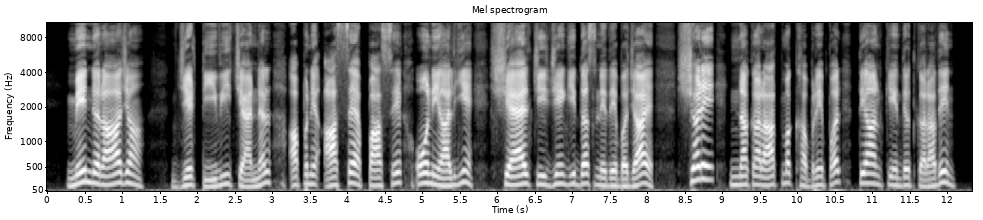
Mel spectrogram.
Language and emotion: Dogri, angry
